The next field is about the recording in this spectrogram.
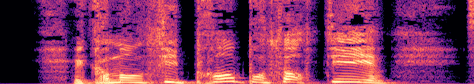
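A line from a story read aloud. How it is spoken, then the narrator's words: Shouting over screams. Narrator (French): s'exclama Ron, sa voix dominant les hurlements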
